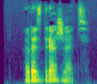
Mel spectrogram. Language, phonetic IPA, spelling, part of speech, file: Russian, [rəzdrɐˈʐatʲ], раздражать, verb, Ru-раздражать.ogg
- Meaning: 1. to irritate 2. to annoy, to vex, to get on the nerves of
